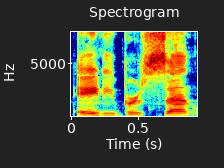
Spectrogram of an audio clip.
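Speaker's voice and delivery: ordinary delivery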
